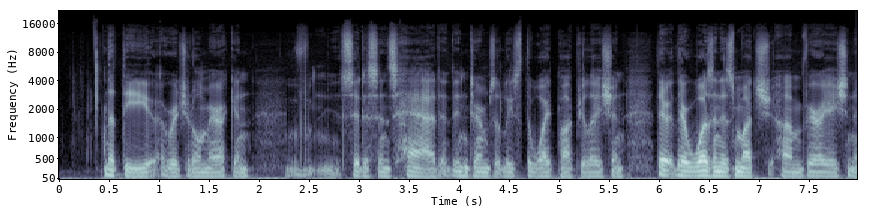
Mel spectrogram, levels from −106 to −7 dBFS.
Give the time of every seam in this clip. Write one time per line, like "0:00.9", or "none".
0:02.3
